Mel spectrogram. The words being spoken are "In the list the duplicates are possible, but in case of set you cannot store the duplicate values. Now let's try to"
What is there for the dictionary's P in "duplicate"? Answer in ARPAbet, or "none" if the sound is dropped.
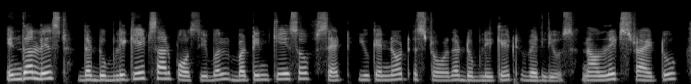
B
